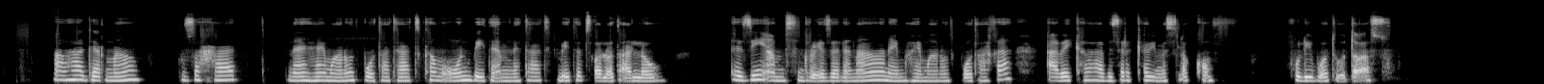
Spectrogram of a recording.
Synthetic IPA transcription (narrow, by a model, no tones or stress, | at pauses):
ʔaβhaɡɐɾna | b̥ɨzuħat̪̚ | najɦajmano̞t̪̚bo̞t̪ʰat̪ʰat̪kʰɐmʔuwʊnbe̞t̪ʰɐɨmnɐt̪ʰat̪be̞t̪ʰɐt͡sʼɐlo̞t̪ʰa̰lːɐwu | ʔɨziaβmɨsɨnɨɾiʔo̞zɐlɐnanajmɦajmano̞t̪̚bo̞t̪ʰaxɐʔaβɐjkʰɐβaβizɨɾɨkʰːɐβjɪmɐslɐkʰːum | fulubo̞t̪ʰuːt̪ʼːɨχʼɐ̰su̥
